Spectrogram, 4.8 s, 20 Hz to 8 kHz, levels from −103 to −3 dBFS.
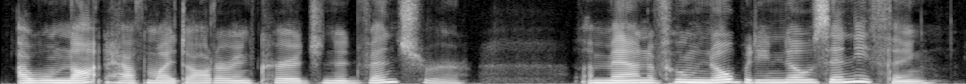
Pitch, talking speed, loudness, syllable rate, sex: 200 Hz, 185 wpm, -18 LUFS, 6.7 syllables/s, female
